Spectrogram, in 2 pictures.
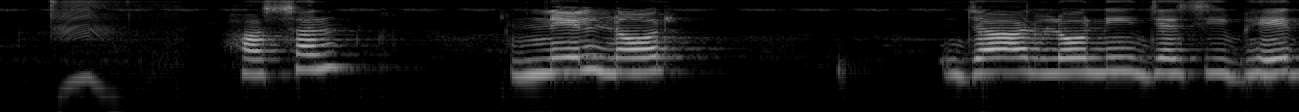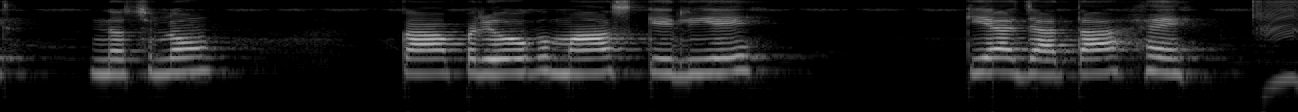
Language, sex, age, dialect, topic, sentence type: Hindi, female, 36-40, Garhwali, agriculture, statement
